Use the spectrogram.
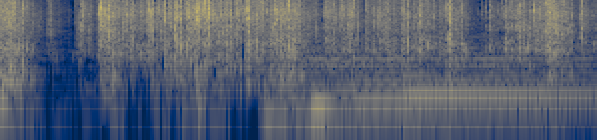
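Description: Continuous crinkling and rustling of plastic packaging while putting things away into a refrigerator, busy and textured throughout, with a faint low hum underneath in the second half.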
